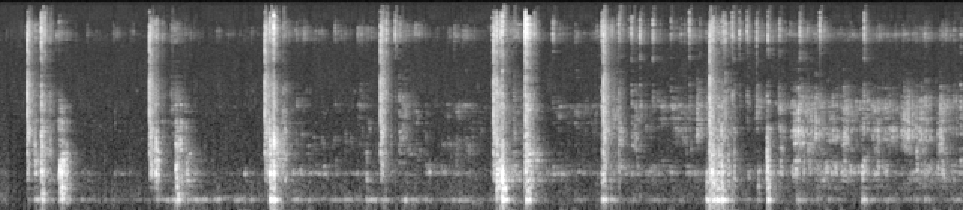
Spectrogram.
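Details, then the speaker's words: Cube bicycle with a gear indexing problem, after adjustment: crisp, separate clicks as the chain steps down and back up, each landing cleanly. Shifting now properly indexed. "so let's see where that is all right so we need to go up slightly let's try that sounds better down again up again"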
